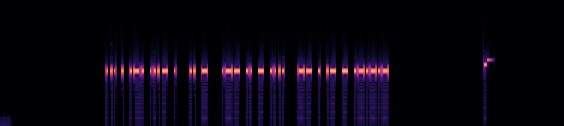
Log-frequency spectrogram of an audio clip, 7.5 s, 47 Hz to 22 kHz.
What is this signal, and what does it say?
Morse code, heard as a keyed tone, about 48 wpm, 700 Hz. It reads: SERVE IT WITH MEAT.
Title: Sentences from Top 1000 Words - Review Part 3 - 45wpm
